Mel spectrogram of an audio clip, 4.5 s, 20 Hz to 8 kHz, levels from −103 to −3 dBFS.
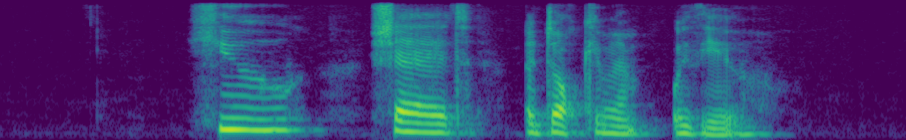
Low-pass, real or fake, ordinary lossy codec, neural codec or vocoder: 7.2 kHz; fake; none; vocoder, 22.05 kHz, 80 mel bands, WaveNeXt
